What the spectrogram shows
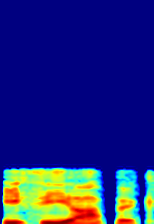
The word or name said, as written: Ethiopic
